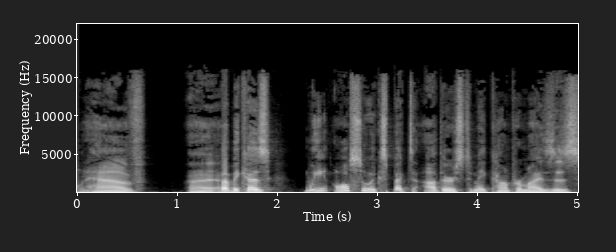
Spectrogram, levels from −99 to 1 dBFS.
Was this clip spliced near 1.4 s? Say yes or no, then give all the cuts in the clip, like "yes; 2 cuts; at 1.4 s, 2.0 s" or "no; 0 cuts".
yes; 1 cut; at 1.4 s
